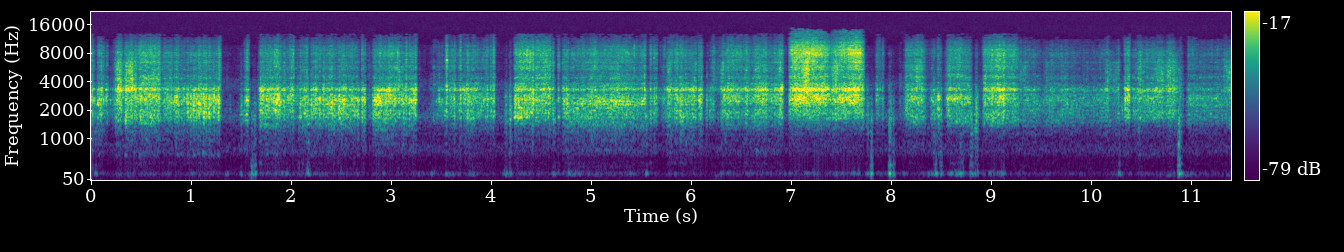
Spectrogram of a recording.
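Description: Sandpaper rubbed by hand over a plywood block: faint, uneven scraping strokes with short pauses between them.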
